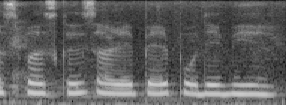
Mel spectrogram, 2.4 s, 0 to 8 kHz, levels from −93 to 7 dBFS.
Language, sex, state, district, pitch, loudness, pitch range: Hindi, female, Arunachal Pradesh, Papum Pare, 230 Hz, -18 LUFS, 220-240 Hz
